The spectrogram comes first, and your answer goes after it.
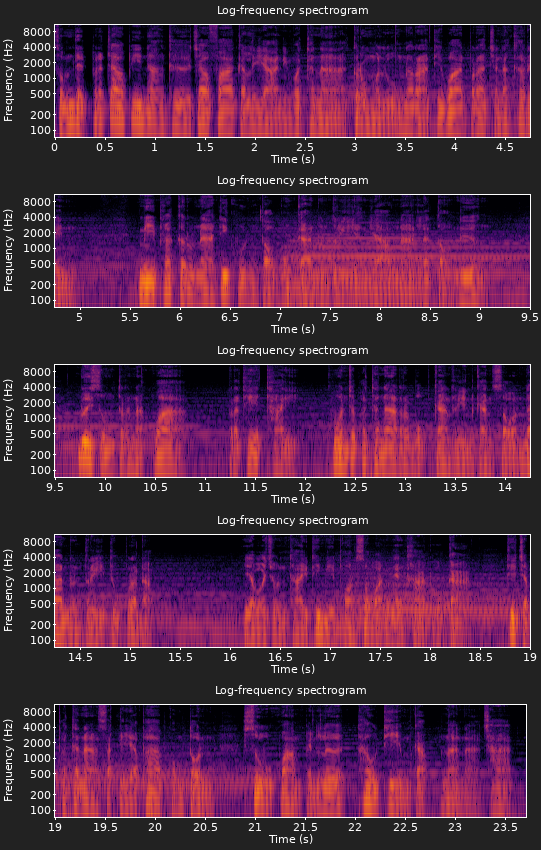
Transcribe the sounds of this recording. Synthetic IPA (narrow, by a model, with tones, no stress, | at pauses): so˩˦mde˨˩t̪̚pʰɾa˦˥t͡ɕaː˥˩wpʰiː˥˩naː˧ŋt̪ʰɤː˧t͡ɕaː˥˩wfaː˦˥ka˧la˧jaː˧ni˦˥wa˦˥t̪ʰːa˧naː˧kɾo˧mːa˧lu˨˩˦əŋna˦˧ɾaː˧t̪ʰi˦˥waː˥˩t̪̚pɾaː˥˩t̪̚t͡ɕʰa˧na˦˥kʰːa˧ɾi˧n | miː˧pʰɾa˦˥ka˧ɾu˧naː˧t̪ʰiː˥˩kʰu˧nt̪ɔː˨˩wo˧ŋkaː˧ndo˧nt̪ɾiː˧jaː˨˩ŋjaː˧wnaː˧nlɛ˦˥t̪ɔ̰ː˨˩nɯ˥˩əŋdu˥˩əjso˧ŋt̪ɾa˧na˨˩k̚waː˥˩ | pɾa˧t̪ʰeː˥˩t̪ʰːa˧j | kʰu˧ənt͡ɕa˨˩pʰa˦˥t̪ʰːa˧naː˧ɾa˧bo˨˩p̚kaː˧nɾi˧ənkaː˧nsɔː˩˦ndaː˥˩ndo˧nt̪ɾiː˧t̪ʰu˦˥k̚ɾa˧da̰˨˩p̚ | jaː˧wa˧t͡ɕʰo˧nt̪ʰa˧jt̪ʰiː˥˩miː˧pʰɔː˨˥nsa˧wa̰˩˦˥nja˧ŋkʰa̰ː˨˩t̪̚ʔoː˧ka̰ː˨˩t̪̚ʰːiː˥˩t͡ɕa˨˩pʰa˦˥t̪ʰːa˧naː˧sa˨˩kʰːa˧ja˧pʰaː˥˩p̚kʰɔː˩˦ŋt̪o˧n | suː˨˩kʰwaː˧mpe˧nlɤː˥˩t̪ʰːa˥˩wt̪ʰi˧əmka̰˨˩p̚naː˧na̰ː˧t͡ɕʰaː˥˩t̪̚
